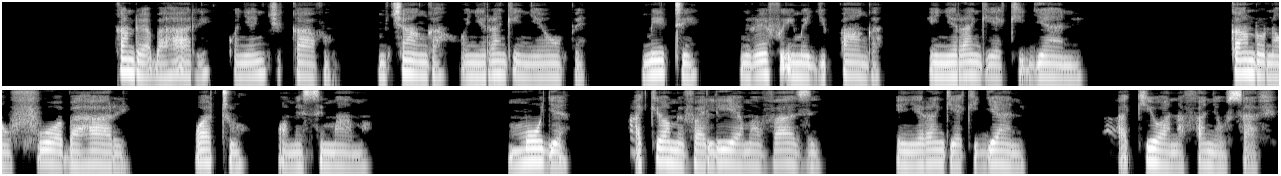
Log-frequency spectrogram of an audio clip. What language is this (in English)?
Swahili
